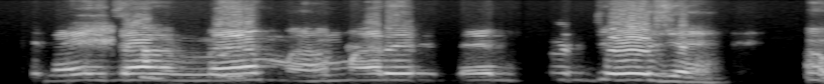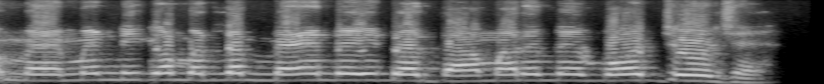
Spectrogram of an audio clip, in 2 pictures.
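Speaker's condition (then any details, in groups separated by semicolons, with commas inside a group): Motor neurone disease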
